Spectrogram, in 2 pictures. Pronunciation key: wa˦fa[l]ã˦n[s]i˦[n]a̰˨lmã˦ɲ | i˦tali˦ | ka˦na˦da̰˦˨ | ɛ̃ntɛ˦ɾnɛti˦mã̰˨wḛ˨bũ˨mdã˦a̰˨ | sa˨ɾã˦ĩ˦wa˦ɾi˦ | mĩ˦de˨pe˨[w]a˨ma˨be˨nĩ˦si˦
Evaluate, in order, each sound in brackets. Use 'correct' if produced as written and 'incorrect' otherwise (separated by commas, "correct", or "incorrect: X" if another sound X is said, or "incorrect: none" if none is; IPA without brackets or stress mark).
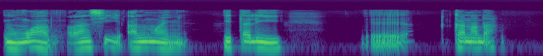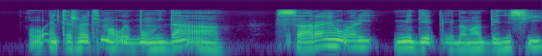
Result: incorrect: ɾ, correct, incorrect: none, incorrect: b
